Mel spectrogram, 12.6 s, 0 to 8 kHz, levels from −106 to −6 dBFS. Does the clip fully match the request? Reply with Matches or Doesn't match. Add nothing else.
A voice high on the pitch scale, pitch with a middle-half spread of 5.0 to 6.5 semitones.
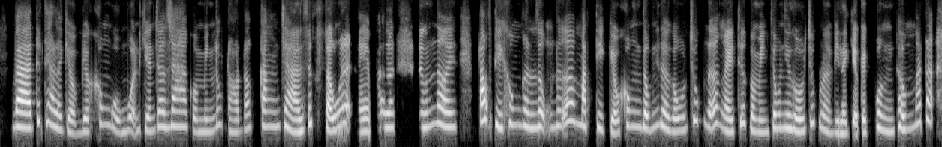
Matches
